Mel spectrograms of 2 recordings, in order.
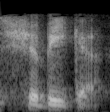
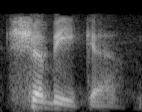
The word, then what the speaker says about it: Sciabica: The family name is Shabika. – Shabika. – But Shabika. Unlike how the typical American might spell that in Italy, they use S-C-I to make the sh sound. So S-C-I-A-B-I-C-A, Shabika.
